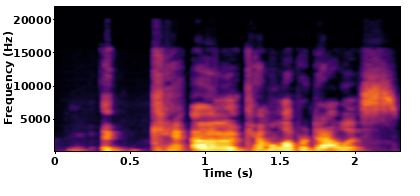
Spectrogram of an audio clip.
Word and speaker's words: Camelopardalis: But Mike, do you want to pronounce this name? Camel Della Parpis? Partis? Camel-Dippethoppers. What do you call it? Camelopardalis.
